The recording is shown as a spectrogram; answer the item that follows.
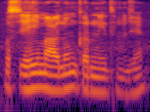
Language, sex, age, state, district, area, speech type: Urdu, male, 30-45, Bihar, Gaya, urban, spontaneous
